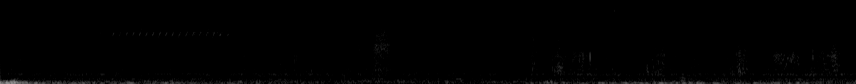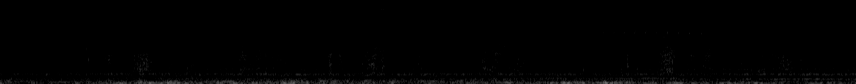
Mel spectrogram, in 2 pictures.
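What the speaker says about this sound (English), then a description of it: "This honeysuckle is literally humming with happy bees." A soft, steady insect hum drones throughout, many bees buzzing close around honeysuckle flowers in a garden, with faint scattered rustles and no voices.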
